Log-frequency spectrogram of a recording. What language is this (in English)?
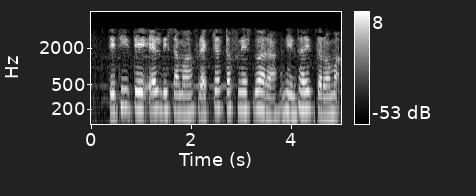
Gujarati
